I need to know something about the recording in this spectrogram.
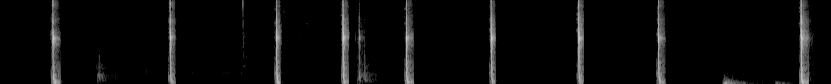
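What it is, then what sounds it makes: Resin drills pressed onto adhesive canvas. A plastic drill pen repeatedly presses small blue resin drills onto a sticky diamond painting canvas. Nine sharp, bright clicks land at irregular intervals, each dying away almost instantly, with a few fainter taps and near silence in between.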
